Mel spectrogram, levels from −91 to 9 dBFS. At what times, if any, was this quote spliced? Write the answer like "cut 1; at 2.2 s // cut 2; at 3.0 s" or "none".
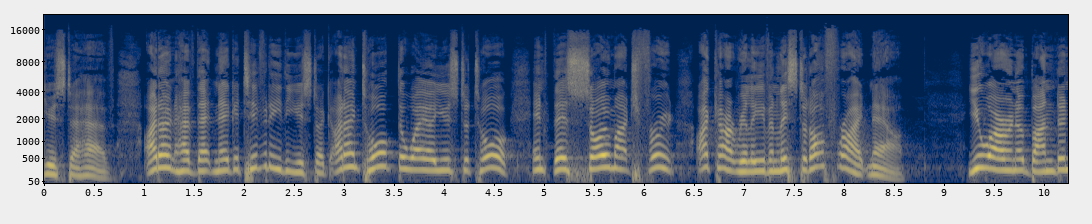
cut 1; at 5.0 s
